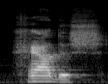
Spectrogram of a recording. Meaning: a diminutive of the male given name Gerardus
- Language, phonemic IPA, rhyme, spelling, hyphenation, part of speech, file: Dutch, /ˈɡraː.dəs/, -əs, Gradus, Gra‧dus, proper noun, Nl-Gradus.ogg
